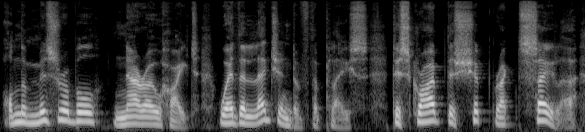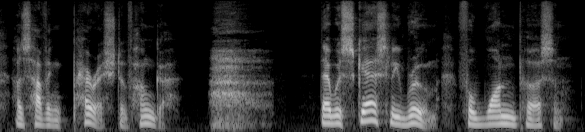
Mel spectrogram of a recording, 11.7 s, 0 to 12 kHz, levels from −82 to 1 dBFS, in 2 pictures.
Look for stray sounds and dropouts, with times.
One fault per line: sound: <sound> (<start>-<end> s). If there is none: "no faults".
sound: sigh (7.9-8.6 s)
